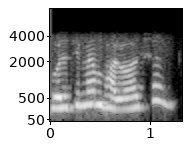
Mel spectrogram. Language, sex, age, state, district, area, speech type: Bengali, female, 18-30, West Bengal, Bankura, urban, conversation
